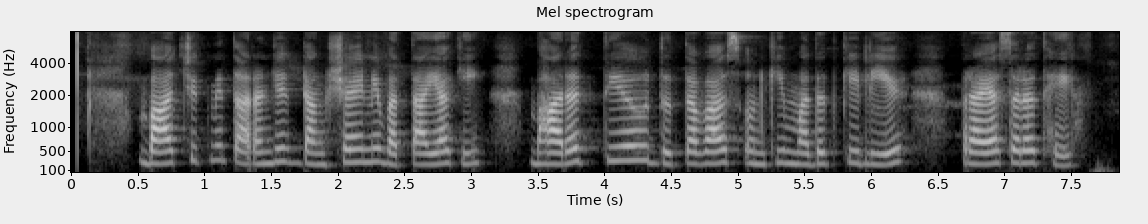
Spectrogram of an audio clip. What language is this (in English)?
Hindi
